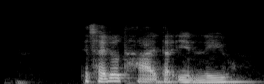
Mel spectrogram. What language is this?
Cantonese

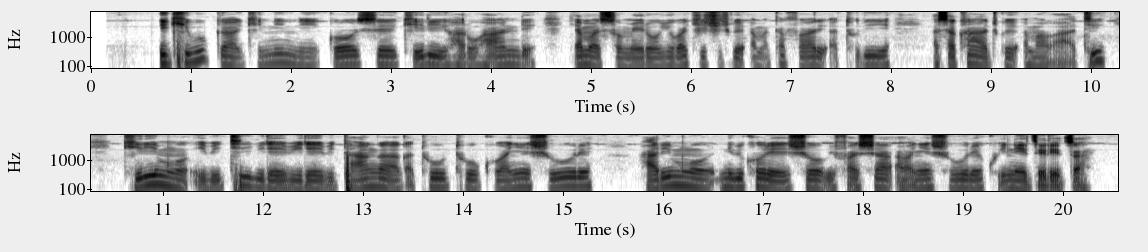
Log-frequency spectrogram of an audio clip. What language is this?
Rundi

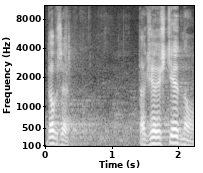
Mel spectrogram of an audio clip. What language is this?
Czech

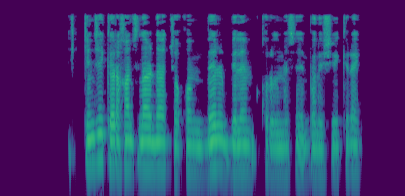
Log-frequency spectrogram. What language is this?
Uyghur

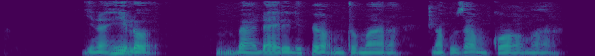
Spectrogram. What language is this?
Swahili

